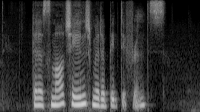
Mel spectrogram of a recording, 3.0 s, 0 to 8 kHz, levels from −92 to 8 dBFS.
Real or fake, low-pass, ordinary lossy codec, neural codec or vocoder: fake; none; none; codec, 16 kHz, 0.5 kbps, X-Codec, HuBERT features, trained on balanced general audio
